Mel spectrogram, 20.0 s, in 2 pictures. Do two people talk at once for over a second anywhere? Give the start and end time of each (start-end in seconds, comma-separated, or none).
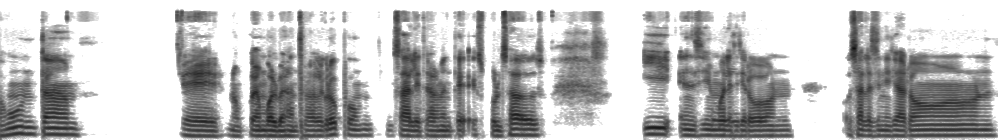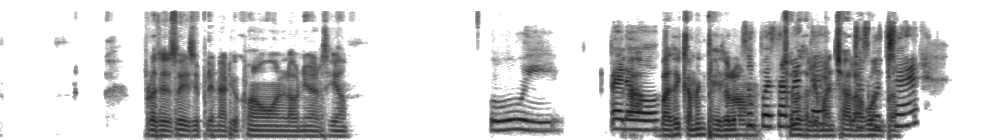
17.4-19.0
